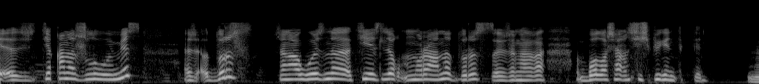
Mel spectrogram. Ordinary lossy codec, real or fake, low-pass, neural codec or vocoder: none; real; 7.2 kHz; none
